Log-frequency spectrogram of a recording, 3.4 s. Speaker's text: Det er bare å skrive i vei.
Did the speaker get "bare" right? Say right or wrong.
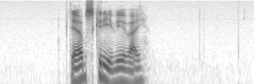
wrong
